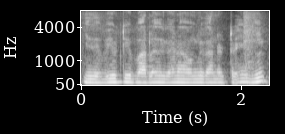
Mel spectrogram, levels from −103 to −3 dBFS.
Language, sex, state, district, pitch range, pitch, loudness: Tamil, male, Tamil Nadu, Kanyakumari, 130-140 Hz, 130 Hz, -16 LUFS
